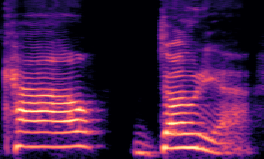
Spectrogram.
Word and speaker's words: Caldonia: way of seeing it should be but it's pronounced Cal Donia because of course it's New Orleans it I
